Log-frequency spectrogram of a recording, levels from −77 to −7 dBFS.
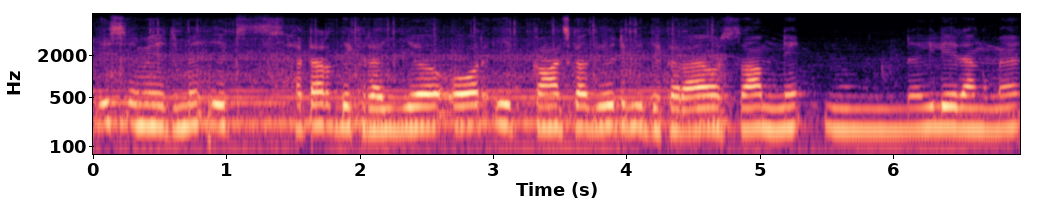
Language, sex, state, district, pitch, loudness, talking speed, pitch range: Hindi, male, Chhattisgarh, Bilaspur, 190 Hz, -17 LUFS, 200 wpm, 180-195 Hz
